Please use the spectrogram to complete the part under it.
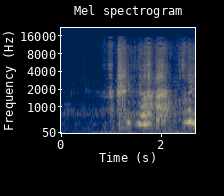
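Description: A young woman moans breathily nearby.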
